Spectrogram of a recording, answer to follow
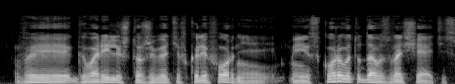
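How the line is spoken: Plain. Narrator (Russian): спросила Люси

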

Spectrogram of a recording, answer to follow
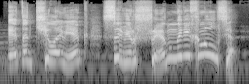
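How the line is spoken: Old woman shouting. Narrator (Russian): закричала бабушка Джозефина

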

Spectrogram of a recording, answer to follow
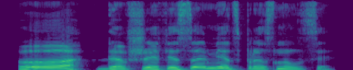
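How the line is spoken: Chuckle. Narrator (Russian): хохотнул Кирк

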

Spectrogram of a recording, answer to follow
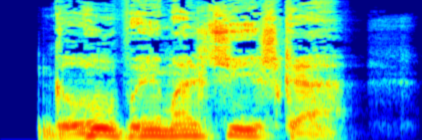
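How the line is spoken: Furious shout. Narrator (Russian): закричал Катфаэль, ощутив прилив бешенства

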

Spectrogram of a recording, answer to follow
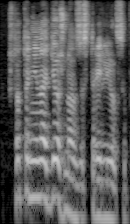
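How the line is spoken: Cat's grumble. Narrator (Russian): проворчал кот

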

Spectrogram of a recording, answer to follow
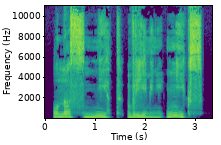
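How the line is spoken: Through gritted teeth. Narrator (Russian): процедил Пайер

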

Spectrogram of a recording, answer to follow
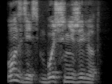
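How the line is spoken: Plain. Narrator (Russian): сказала она

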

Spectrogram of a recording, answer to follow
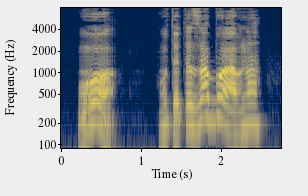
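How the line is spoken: Exclaimed. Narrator (Russian): воскликнул Том

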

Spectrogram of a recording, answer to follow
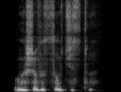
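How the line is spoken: Barely audible. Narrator (Russian): едва слышно сказала

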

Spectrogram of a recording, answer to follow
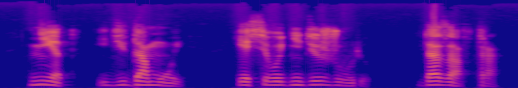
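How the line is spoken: Strained, breathless. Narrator (Russian): выдавил из себя, едва переводя дух

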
